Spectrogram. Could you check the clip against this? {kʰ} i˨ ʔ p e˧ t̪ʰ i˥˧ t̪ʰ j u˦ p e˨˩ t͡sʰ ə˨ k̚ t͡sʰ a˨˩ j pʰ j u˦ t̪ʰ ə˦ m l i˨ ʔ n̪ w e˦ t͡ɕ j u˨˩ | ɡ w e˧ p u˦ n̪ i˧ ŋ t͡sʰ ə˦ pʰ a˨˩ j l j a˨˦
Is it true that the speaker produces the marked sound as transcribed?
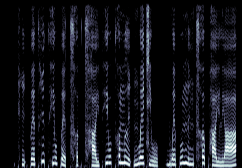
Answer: yes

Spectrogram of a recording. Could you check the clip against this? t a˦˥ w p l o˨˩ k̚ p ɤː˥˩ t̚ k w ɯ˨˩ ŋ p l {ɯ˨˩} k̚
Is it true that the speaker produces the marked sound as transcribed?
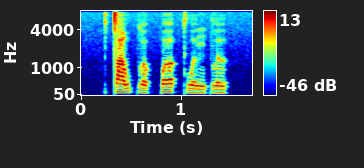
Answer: yes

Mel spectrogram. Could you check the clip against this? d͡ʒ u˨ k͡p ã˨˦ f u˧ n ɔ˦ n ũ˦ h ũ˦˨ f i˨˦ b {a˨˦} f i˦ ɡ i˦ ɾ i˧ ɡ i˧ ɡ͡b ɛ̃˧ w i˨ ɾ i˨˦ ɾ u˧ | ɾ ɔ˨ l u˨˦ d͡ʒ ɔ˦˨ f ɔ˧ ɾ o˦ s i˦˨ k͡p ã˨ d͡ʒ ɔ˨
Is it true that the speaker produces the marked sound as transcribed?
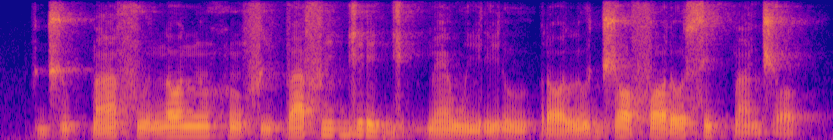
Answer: no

